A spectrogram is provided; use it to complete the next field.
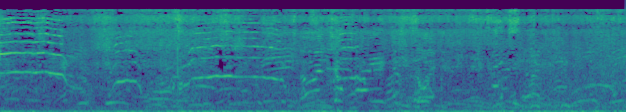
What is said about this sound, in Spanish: Es el sonido de una de esas detenciones en la que los agentes arrastran por el suelo, literalmente, a una opositora a Putin.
